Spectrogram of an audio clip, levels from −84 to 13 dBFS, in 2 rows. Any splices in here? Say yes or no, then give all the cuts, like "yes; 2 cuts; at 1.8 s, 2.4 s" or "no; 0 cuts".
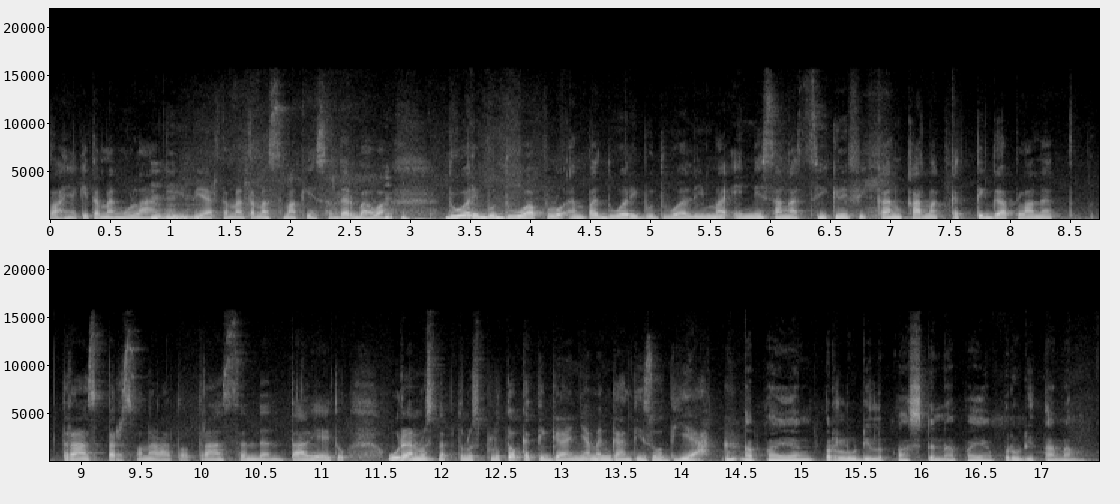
yes; 1 cut; at 14.5 s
